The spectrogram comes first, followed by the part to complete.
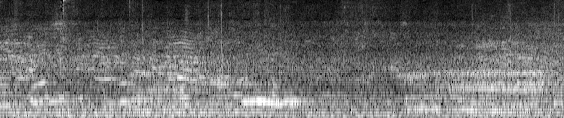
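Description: Indistinct voices of people on the street over a steady low rumble of traffic.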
